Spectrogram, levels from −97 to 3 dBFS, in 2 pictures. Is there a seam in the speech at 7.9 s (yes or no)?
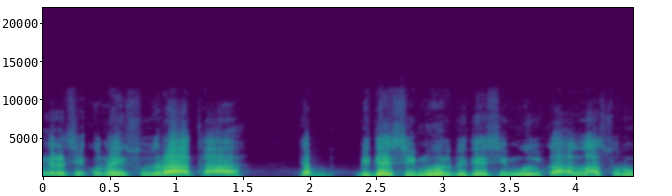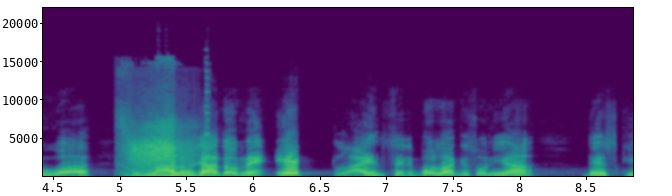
no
